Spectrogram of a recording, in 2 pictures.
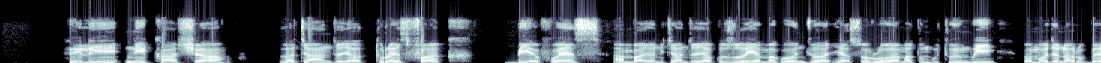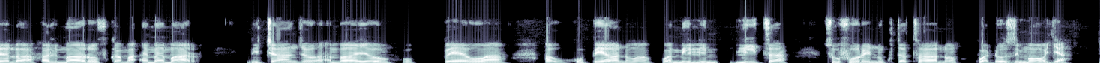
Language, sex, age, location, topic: Swahili, male, 25-35, Kisii, health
